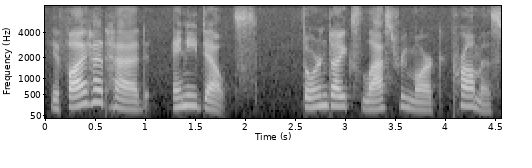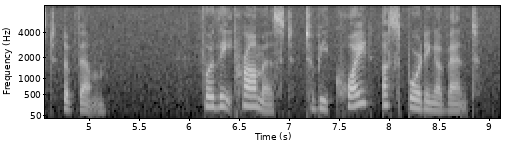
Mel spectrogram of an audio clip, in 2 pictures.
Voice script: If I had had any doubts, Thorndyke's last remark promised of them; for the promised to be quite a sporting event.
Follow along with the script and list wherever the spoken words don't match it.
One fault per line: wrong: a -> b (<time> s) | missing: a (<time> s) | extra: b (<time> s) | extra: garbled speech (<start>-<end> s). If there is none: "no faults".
no faults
